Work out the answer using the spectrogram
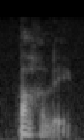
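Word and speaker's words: parlé: se terminent en ER, vous devrez enlever le ER final et le remplacer par un E accent aigu qu'on prononce E. Phonétiquement, vous obtenez exactement la même chose, puisque l'infinitif c'est parler dans cet exemple, et le participe passé est prononcé parler.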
